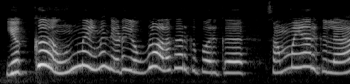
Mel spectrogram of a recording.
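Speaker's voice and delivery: put-on excited child. Child admiring the place.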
